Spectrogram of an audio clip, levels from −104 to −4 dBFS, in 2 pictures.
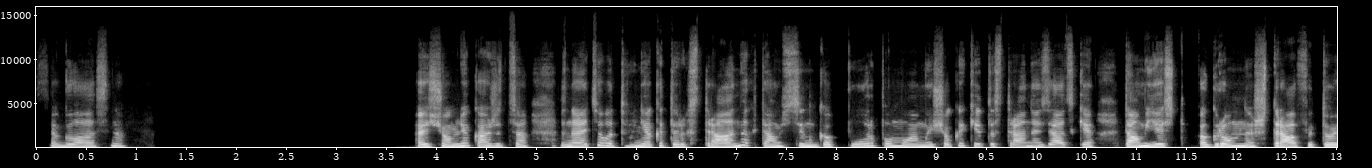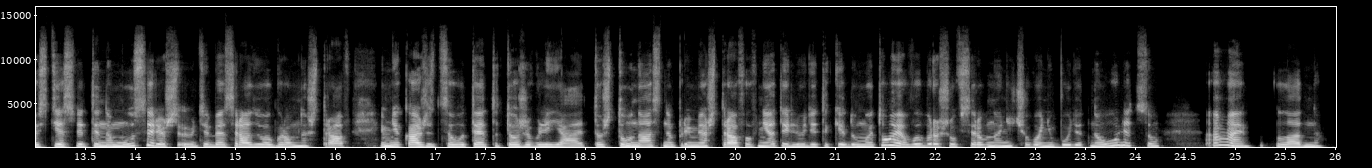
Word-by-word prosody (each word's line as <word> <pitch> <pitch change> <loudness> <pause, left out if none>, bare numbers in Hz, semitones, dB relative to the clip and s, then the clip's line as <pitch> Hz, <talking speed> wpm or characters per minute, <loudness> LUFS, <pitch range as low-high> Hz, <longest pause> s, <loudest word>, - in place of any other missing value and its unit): Согласна. 215 +1 -3 2.9
А 220 - +6
ещё 220 0 0
мне 255 +6 +2
кажется, 230 -4 -2 0.3
знаете, 210 +6 0
вот 255 -6 -3
в 205 - -7
некоторых 220 -2 -1
странах, 220 +8 +1
там, 220 -3 0
Сингапур, 210 +4 -1
по-моему, 225 -4 0
ещё 215 +1 -2
какие-то 235 -2 -5
страны 215 -1 -3
азиатские, 205 -1 -2 0.3
там 210 +3 +6
есть 230 -1 +2
огромные 220 +1 +4
штрафы. 205 -4 +3
То 190 -1 +3
есть, 185 0 -3
если 215 +1 +2
ты 220 +2 -1
намусоришь, 220 +4 +2
э, 210 - -3
у 215 - -2
тебя 210 0 -2
сразу 210 0 +1
огромный 205 +1 +1
штраф. 190 -1 -2 0.3
И 210 - +4
мне 215 -1 +4
кажется, 210 0 +2
вот 200 +2 -1
это 210 +1 +1
тоже 195 -1 +1
влияет, 195 -2 0
то, 200 - -1
что 200 +3 -1
у 230 - +5
нас, 215 +1 +1
например, 205 -1 0
штрафов 205 +1 +1
нет, 220 +4 0
и 230 - +1
люди, 205 -1 -1
такие, 205 +1 -3
думают, 200 +3 -1
ой, 325 -2 +4
я 220 - +3
выброшу, 230 +1 -2
всё 210 +1 -6
равно 205 +1 0
ничего 200 -2 -2
не 195 0 +1
будет 185 0 -4
на 200 0 +1
улицу. 275 -2 -3 0.5
Ай, 310 -8 +1 0.3
ладно. 205 0 0
210 Hz, 145 wpm, -25 LUFS, 200-225 Hz, 2.9 s, А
